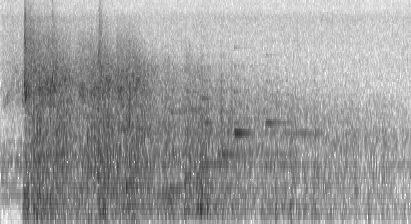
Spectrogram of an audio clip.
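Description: A sudden loud rumbling crash about a quarter second in, with a few sharp crackles in its first second, dying away slowly over the next three seconds. Faint music continues under it.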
